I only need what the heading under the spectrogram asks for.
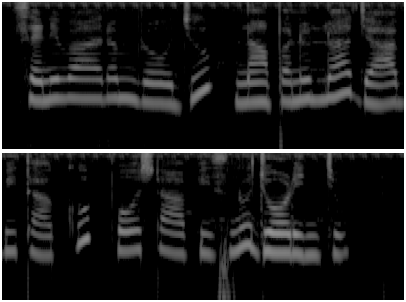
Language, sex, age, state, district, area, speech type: Telugu, female, 18-30, Andhra Pradesh, Chittoor, urban, read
